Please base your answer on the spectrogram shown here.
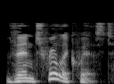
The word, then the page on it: ventriloquist: British English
